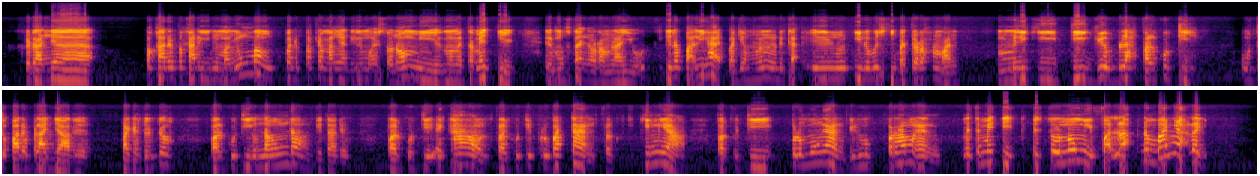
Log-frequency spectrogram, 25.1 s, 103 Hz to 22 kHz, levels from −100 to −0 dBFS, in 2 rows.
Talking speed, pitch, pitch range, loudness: 120 wpm, 170 Hz, 150-215 Hz, -19 LUFS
